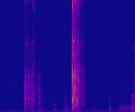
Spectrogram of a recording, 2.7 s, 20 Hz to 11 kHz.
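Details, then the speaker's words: Sewing machine at stitch length 2.5: sharp, irregular clunks during stitching. Suspected leftover thread in the bobbin area; no extra thread found on checking. Cause not confirmed. "Oh, I didn't get enough thread out of my bobbin. Hear that clunking? See what it does? I thought I got it all out."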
